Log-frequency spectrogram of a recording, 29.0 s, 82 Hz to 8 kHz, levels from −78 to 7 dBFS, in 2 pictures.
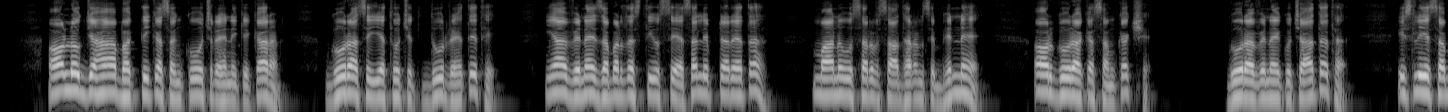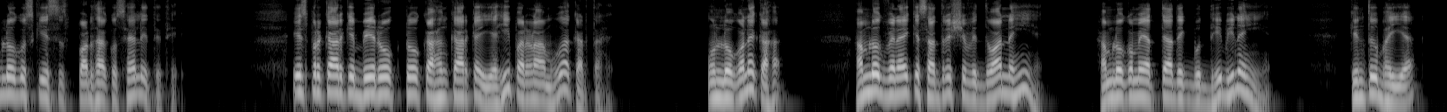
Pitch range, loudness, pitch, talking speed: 130-170 Hz, -22 LUFS, 150 Hz, 170 wpm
